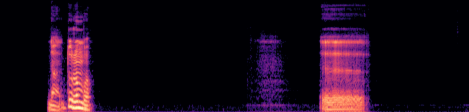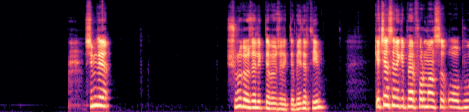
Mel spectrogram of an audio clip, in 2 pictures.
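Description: A man speaks into a microphone close up, in short bursts with pauses.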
